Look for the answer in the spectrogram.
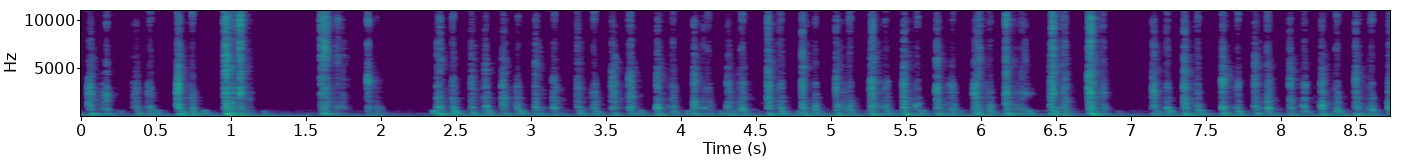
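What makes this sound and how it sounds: Long nails and fingertips type on a black plastic computer keyboard, producing a fast run of bright, clacky keystrokes with short pauses between bursts. A low hum sits steadily underneath.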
